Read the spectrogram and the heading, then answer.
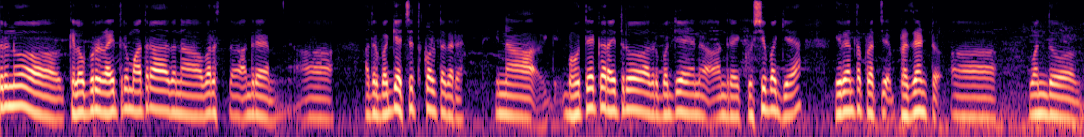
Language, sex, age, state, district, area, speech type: Kannada, male, 18-30, Karnataka, Vijayanagara, rural, spontaneous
